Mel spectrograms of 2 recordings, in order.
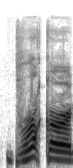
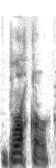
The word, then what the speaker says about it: Brucker: uh it's like it's like trucker but with a b and pronounce Brooker not Brooker okay yeah and and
